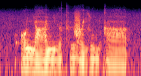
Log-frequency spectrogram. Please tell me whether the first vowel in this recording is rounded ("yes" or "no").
yes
